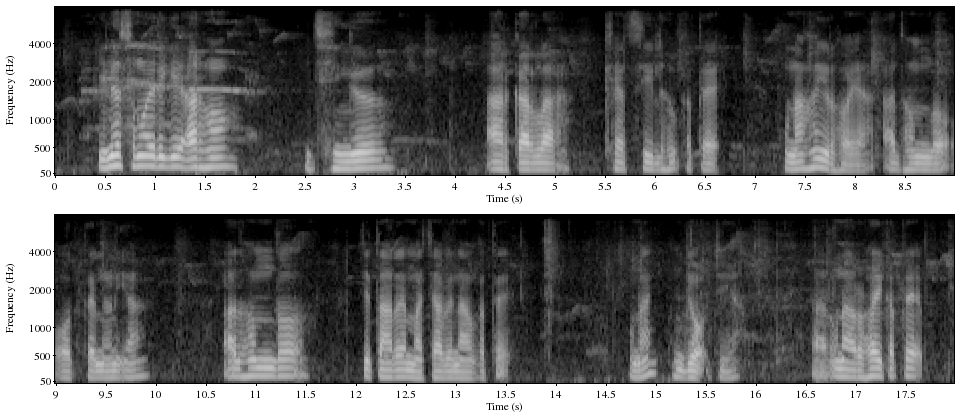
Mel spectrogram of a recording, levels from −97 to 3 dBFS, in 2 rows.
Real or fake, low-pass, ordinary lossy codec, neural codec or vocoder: real; 7.2 kHz; AAC, 48 kbps; none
